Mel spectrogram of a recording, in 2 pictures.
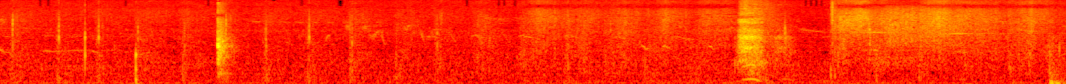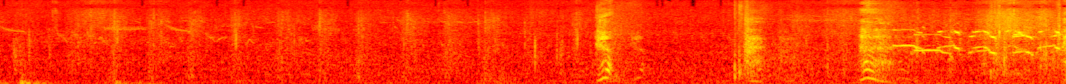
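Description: Light footsteps patter along a stone path.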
